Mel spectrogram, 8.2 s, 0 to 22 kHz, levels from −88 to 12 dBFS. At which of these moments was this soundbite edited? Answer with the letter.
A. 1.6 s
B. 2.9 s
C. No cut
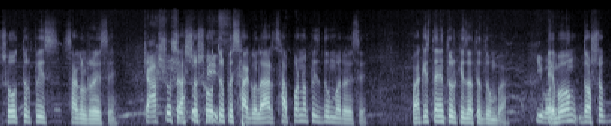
C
